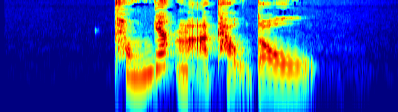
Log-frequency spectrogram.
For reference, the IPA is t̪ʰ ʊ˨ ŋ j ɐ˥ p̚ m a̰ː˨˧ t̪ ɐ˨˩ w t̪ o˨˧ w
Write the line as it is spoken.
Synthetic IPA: t̪ʰ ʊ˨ ŋ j ɐ˥ t̚ m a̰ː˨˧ t̪ʰ ɐ˨˩ w t̪ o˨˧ w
